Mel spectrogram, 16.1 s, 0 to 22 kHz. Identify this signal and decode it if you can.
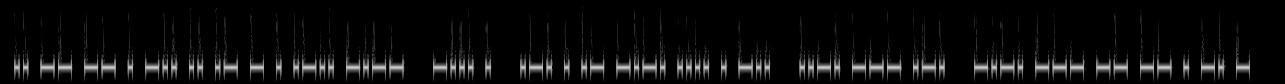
Morse code, heard as a keyed tone, about 22 wpm, 700 Hz. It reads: IMMEDIATELY BE REACHED FOR COMMENT
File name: practice / 22wpm / Sets of 7 Words - 22wpm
